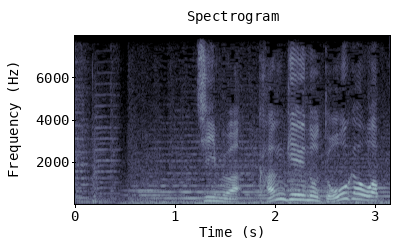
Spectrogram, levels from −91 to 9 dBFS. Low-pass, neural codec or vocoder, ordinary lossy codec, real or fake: none; none; none; real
